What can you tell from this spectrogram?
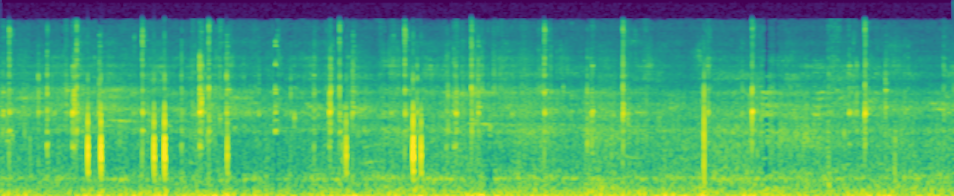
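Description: Long-track speed skates on ice: sharp clicks at irregular spacing, a few with a short metallic ring, as the clap skate blades snap back against their heels with each stride. Underneath is a low rumble of wind on the microphone.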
